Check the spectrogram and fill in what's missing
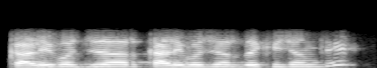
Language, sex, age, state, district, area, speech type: Odia, male, 18-30, Odisha, Dhenkanal, rural, conversation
